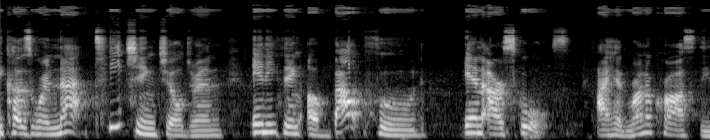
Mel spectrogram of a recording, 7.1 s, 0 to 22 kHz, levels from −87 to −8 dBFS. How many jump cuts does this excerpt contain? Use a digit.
1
